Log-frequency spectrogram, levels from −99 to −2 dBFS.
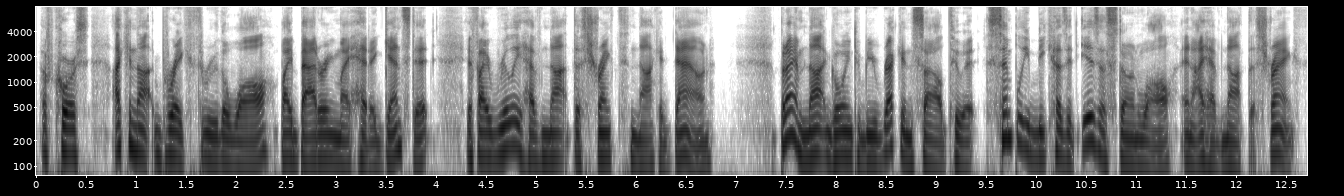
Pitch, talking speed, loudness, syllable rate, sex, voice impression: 120 Hz, 225 wpm, -20 LUFS, 5.4 syllables/s, male, very masculine, very adult-like, middle-aged, very thick, tensed, slightly powerful, very bright, soft, very clear, fluent, cool, very intellectual, refreshing, very sincere, calm, mature, very friendly, very reassuring, unique, very elegant, sweet, very lively, very kind, slightly modest, light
